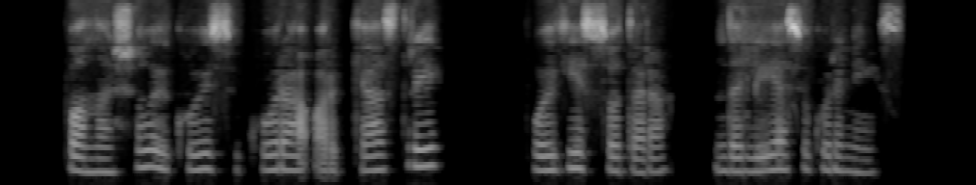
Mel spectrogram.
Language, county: Lithuanian, Kaunas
